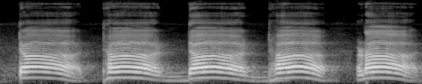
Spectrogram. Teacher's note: और जब ट बोलोगे तो मूर्धा से जीभ जरूर ऊपर जाकर टच करेगी बार बार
